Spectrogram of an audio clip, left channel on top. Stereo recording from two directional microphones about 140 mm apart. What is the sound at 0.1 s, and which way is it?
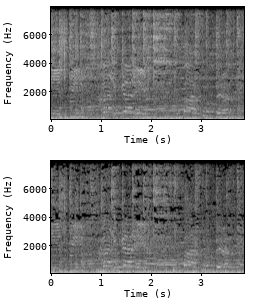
Music, 45° right (ahead or behind).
